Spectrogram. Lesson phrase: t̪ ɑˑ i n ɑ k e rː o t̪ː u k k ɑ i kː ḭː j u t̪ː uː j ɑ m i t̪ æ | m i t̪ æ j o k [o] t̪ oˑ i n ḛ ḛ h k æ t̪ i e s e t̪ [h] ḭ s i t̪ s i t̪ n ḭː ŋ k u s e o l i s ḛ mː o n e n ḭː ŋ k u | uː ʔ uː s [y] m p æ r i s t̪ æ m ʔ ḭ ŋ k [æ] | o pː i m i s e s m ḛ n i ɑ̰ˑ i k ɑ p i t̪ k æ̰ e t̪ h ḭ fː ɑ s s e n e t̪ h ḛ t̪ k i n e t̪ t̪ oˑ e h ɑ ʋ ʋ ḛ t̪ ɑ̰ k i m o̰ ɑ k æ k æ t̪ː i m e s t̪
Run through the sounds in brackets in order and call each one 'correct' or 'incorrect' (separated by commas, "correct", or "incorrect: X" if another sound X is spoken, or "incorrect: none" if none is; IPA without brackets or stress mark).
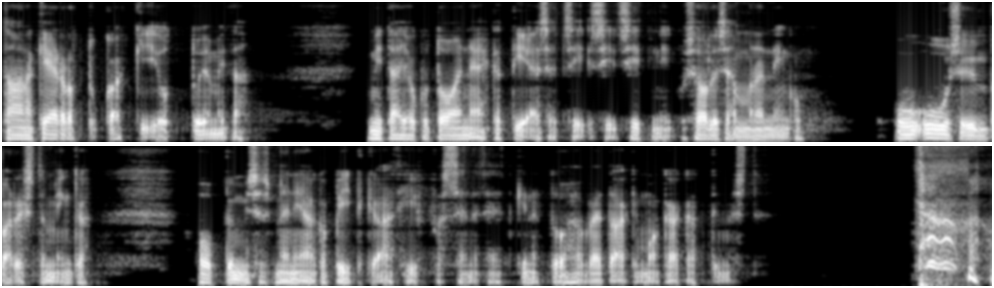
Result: incorrect: u, incorrect: s, correct, correct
